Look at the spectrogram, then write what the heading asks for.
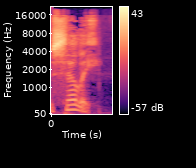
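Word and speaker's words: Sele: I'm familiar with but the two locals that I asked about it pronounce the name Sally so that's how I'll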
